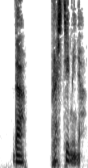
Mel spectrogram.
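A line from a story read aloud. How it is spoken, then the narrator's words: Hoarse speech. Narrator (Russian): сказал он сипло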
